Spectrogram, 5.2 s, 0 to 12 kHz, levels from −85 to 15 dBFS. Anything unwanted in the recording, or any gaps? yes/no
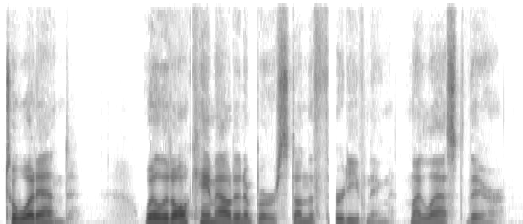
yes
